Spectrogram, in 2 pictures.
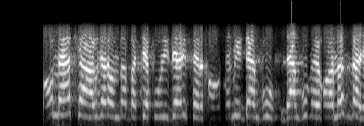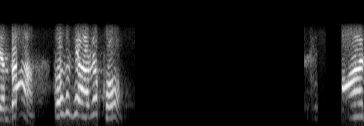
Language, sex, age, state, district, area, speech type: Dogri, female, 60+, Jammu and Kashmir, Reasi, rural, conversation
